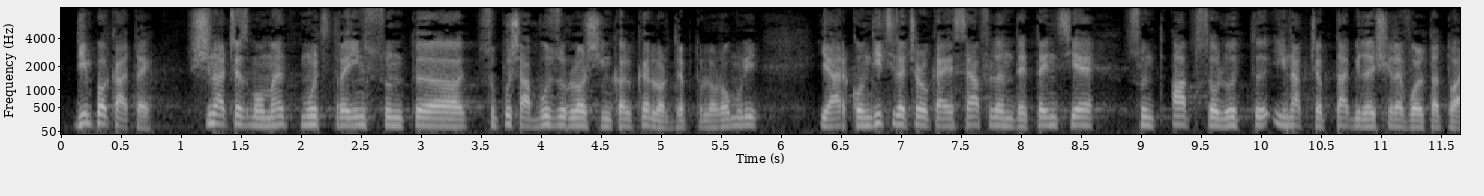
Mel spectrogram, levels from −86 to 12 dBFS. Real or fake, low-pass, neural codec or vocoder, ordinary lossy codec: real; none; none; none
